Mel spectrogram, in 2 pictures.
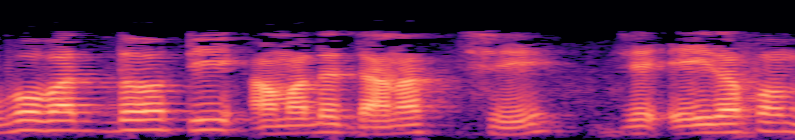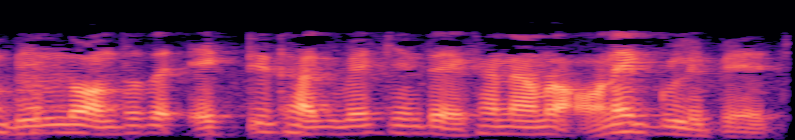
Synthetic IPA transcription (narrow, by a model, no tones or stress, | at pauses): upobad̪ːoʈiamad̪eɾd͡ʑanatːɕʰi | d͡ʑeʔejɾɔkombind̪uɔnt̪ot̪oek̚ʈit̪ʰakbekint̪uekʰaneamɾa̰ʔɔ̰nekɡulipḛḛt͡ɕʰi̥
